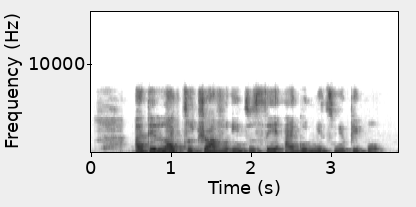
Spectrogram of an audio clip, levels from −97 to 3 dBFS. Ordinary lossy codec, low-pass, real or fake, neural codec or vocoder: Opus, 64 kbps; 7.2 kHz; fake; codec, 16 kHz, 8 kbps, FreqCodec, smaller model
